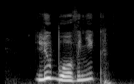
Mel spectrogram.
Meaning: 1. lover 2. paramour
- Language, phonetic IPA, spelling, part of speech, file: Russian, [lʲʊˈbovnʲɪk], любовник, noun, Ru-любовник.ogg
